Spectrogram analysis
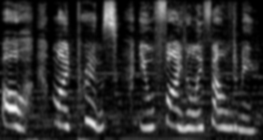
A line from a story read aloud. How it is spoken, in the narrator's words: She shouted happily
